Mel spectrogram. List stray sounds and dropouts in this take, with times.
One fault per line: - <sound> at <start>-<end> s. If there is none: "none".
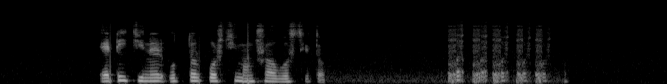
- laugh at 4.5-5.5 s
